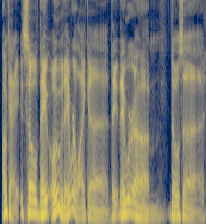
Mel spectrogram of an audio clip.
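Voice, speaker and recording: A man's voice: medium pitch, a little slow, no room sound, studio quality. A man playing a role-playing game, bantering casually and colloquially as he speaks for his character. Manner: colloquial, animated.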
